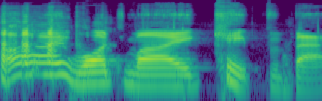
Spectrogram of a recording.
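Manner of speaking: schmaltzy animated-villain voice, high and swooping. A performer gets a line to say, schmaltzy animation villain voice. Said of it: "schmaltzy like animation villain".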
